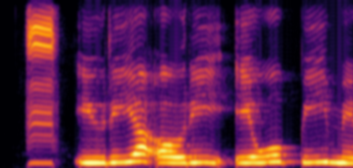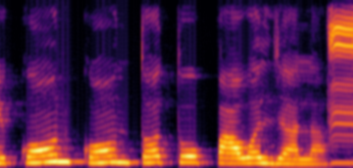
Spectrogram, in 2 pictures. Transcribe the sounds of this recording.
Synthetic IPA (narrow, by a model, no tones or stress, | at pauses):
ɪʋɾijaʔɔːɾieːwopiːmẽkɔːnkɔːnt̪ɔt̪opaːwəld͡ʒaːlaː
